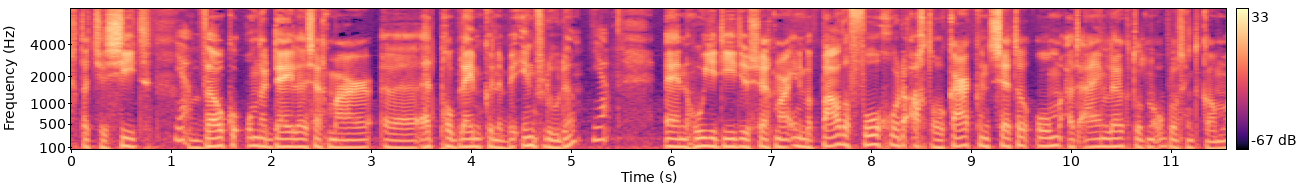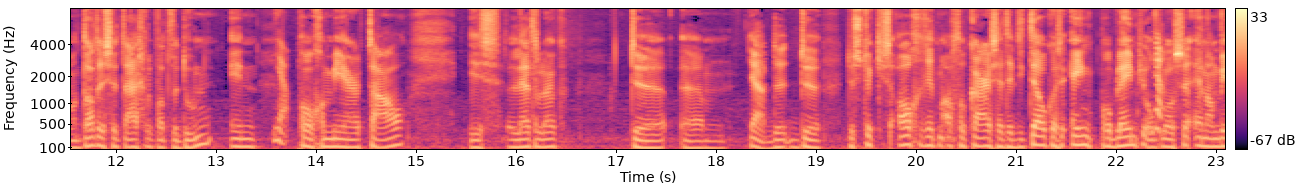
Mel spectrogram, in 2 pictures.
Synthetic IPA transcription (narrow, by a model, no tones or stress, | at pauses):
χdɑtjəzitʋɛlˠkəʔɔndəɹdejlənzɛχmaːɹɦət̚prowblejmkɵnənbəʔɪnvludən | ɛnɦujədidɵsːɛχmaːɹɪnənbəpaːlˠdəv̥ɔlˠχʊːɹdəʔɑχtərɛlˠkaːɹkɵntsɛtənɔmœɥtɛjndələktɔtənɔplɔsɪŋtə̥kowmənʋɑntdɑtɪsɦətɛjχənləkʋɑtʋədunɪnprowχamɪːɹtaːlˠ | ɪslɛtəɹlək | d̥ə | jaːdədədəstɵkjə̥sɑlˠχorɪtməʔɑχtərɛlˠkaːɹzɛtəditɛlˠkənsejnprowblejmpjəɔplɔsəʔɛndɑnʋɪ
